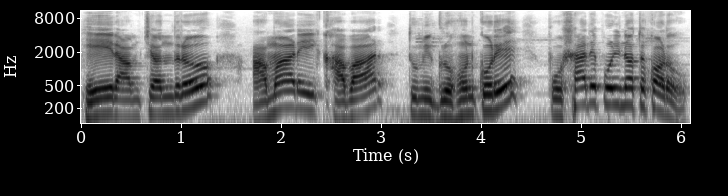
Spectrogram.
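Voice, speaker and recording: A man voicing a calm, stern old holy man who gives slow, measured instructions. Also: fairly high pitch. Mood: instructing. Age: older.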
